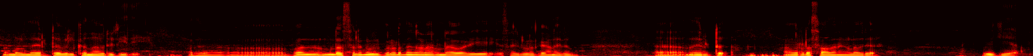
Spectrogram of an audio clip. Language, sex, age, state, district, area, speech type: Malayalam, male, 45-60, Kerala, Kottayam, rural, spontaneous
